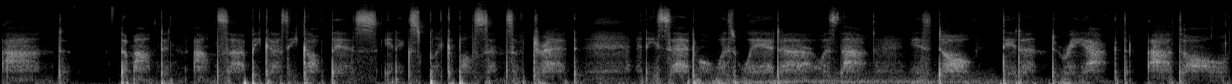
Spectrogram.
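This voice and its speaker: A woman, hosting a scary story channel and retelling paranormal encounters in a soft, steady whisper close to the microphone. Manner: soft unvoiced whisper throughout, unhurried.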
